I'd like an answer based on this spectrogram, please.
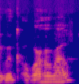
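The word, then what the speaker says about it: Ruke Orhorhoro: I'll start off this pick with one of my guys, specifically Rook Owohoro. I believe that's how you say it, but I'm not.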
